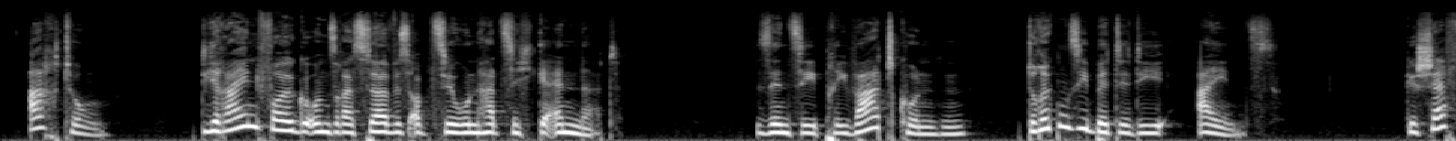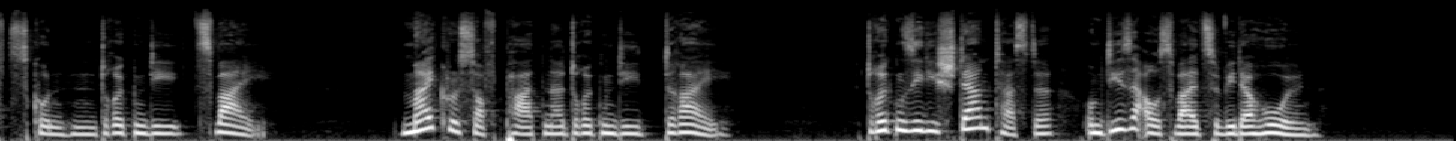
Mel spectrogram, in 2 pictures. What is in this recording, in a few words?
German Corporate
